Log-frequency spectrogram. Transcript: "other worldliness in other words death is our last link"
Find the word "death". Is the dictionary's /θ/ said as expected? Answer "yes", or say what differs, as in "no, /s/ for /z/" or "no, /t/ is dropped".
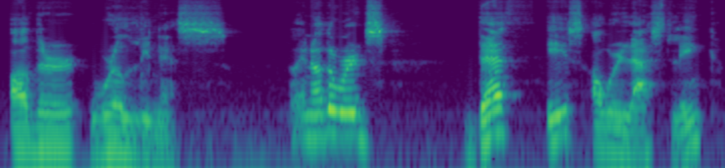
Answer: yes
